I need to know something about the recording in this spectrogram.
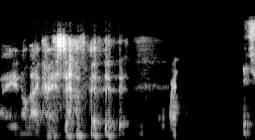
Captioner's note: laughs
